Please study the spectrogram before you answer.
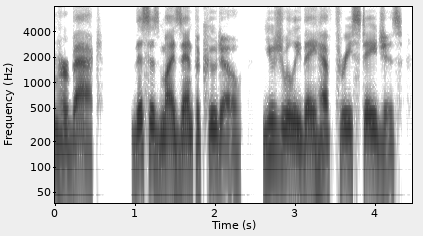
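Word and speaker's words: Zanpakutō: What's that Zanapowado thing? Eno asked saying it wrong. Zanpakudo Jera corrected and I'm not entirely sure.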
